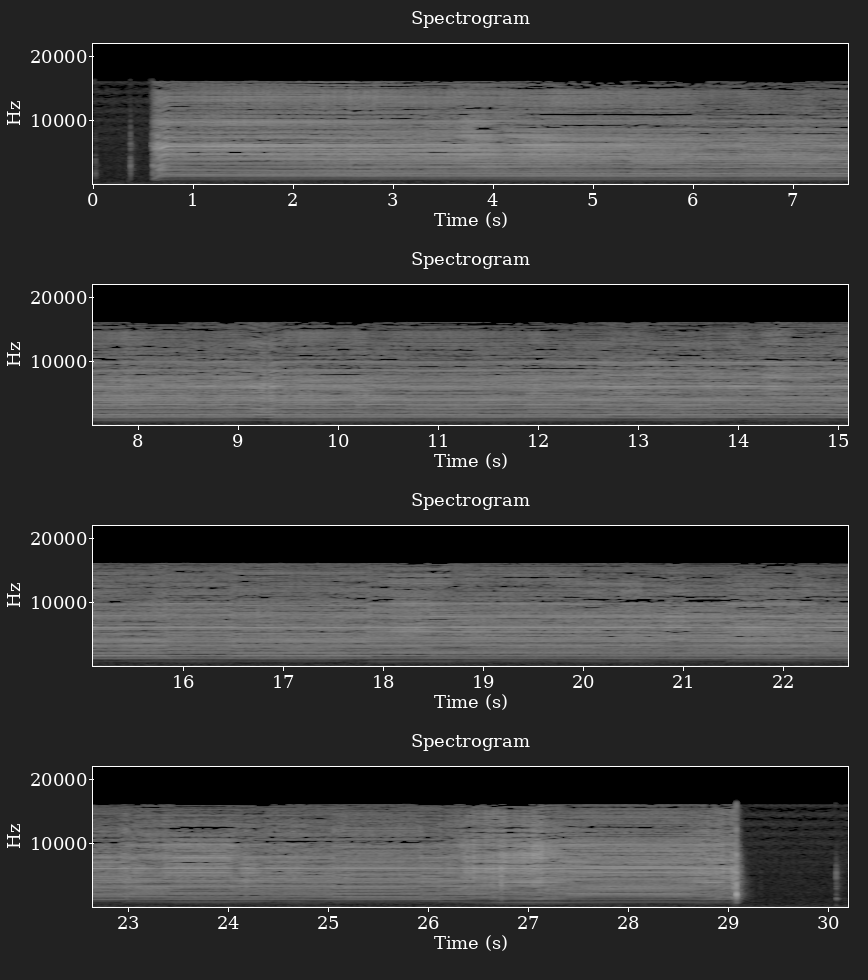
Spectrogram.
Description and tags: The sound of a person getting a tattoo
